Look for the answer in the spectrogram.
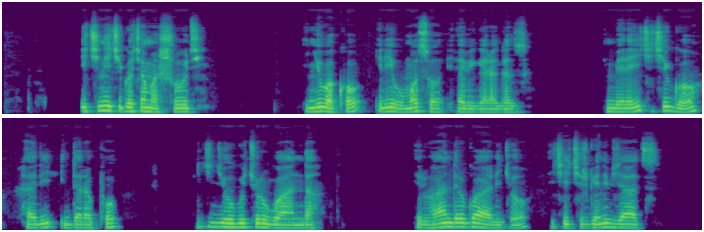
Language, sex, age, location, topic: Kinyarwanda, male, 25-35, Nyagatare, education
